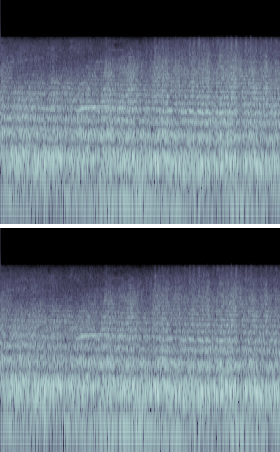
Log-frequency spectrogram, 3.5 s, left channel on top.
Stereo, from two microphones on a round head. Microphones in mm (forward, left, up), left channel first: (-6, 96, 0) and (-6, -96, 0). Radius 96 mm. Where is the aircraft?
30° left (ahead or behind); by 3.5 s 35° left (ahead or behind).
